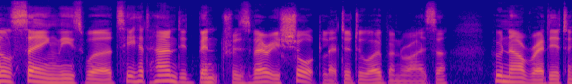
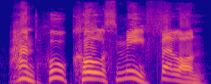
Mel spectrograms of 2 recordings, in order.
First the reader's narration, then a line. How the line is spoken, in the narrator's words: said Obenreizer fiercely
